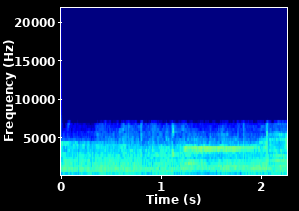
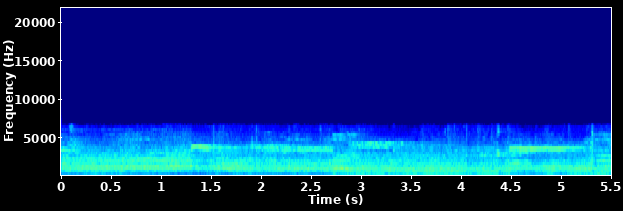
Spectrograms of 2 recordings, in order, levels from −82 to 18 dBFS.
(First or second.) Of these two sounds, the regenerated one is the first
